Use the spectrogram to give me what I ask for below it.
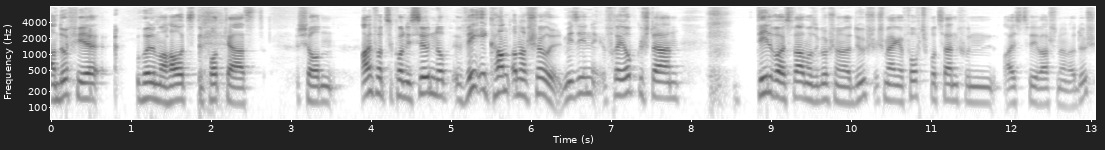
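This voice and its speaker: Fairly high-pitched, a man talks at a moderate pace with ordinary pitch variation and big swings in loudness. The recording is very clean, with a silent background. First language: Luxembourgish (speaking German). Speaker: podcast co-host. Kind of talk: casual chat.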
